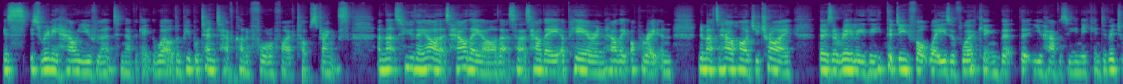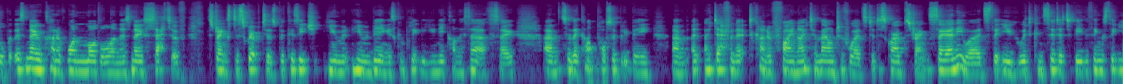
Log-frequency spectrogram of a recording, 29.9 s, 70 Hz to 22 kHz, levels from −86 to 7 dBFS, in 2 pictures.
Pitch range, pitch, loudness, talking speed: 165-185 Hz, 175 Hz, -15 LUFS, 240 wpm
